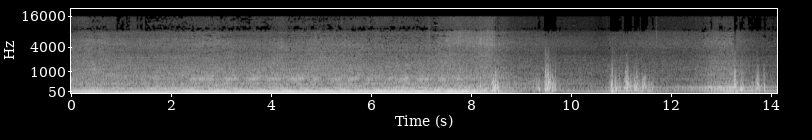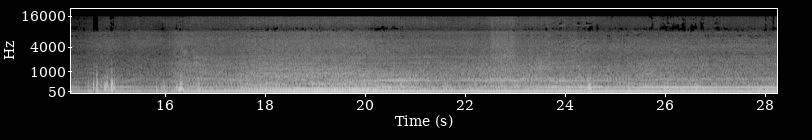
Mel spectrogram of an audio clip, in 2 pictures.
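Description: Steady low rumble of a car on the move, heard from inside the cabin. A few sharp knocks fall in a quieter stretch about nine to twelve seconds in.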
